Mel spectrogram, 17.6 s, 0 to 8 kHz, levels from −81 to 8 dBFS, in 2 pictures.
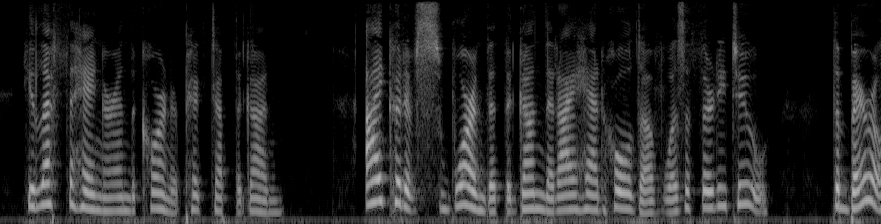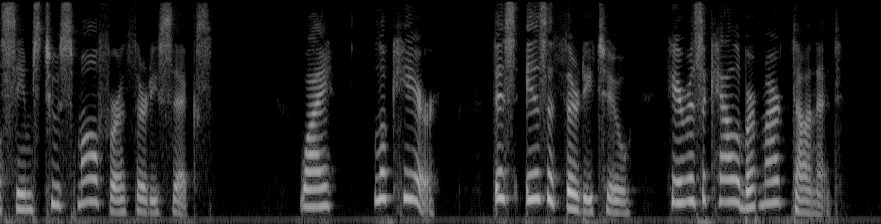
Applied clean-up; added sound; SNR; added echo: none; none; none; none.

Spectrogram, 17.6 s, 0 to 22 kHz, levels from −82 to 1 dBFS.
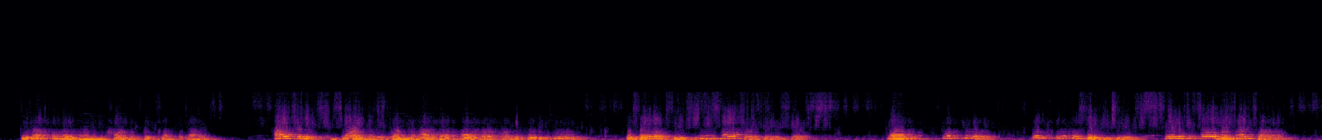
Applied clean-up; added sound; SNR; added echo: neural separator model SepFormer DNS4.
